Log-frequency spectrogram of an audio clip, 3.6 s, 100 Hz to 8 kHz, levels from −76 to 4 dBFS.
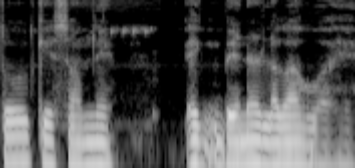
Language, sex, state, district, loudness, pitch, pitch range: Hindi, male, Arunachal Pradesh, Lower Dibang Valley, -16 LUFS, 100 Hz, 100-105 Hz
